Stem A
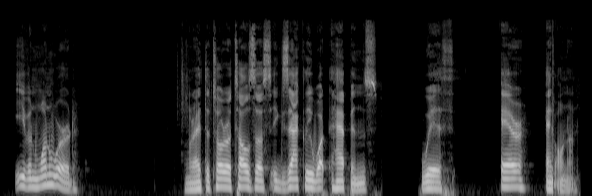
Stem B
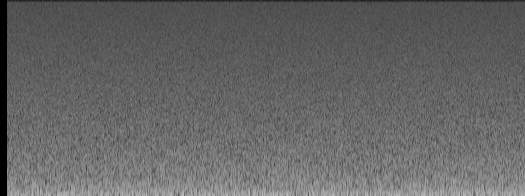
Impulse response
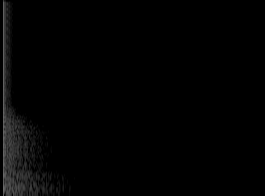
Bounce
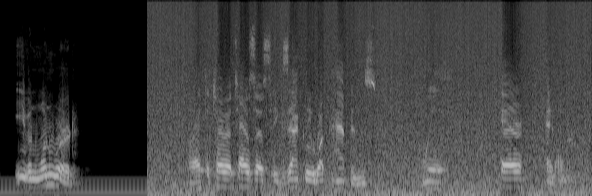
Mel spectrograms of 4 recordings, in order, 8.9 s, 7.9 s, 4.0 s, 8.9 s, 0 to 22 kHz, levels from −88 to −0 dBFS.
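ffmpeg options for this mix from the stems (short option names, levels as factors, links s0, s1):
-filter_complex "[0:a]highpass=280,bandreject=f=60:t=h:w=6,bandreject=f=120:t=h:w=6,bandreject=f=180:t=h:w=6,bandreject=f=240:t=h:w=6,bandreject=f=300:t=h:w=6,bandreject=f=360:t=h:w=6,bandreject=f=420:t=h:w=6,asplit=2[s0][s1];[s1]afreqshift=-0.25[s2];[s0][s2]amix=inputs=2:normalize=1,volume=1.26,asplit=2[s3][s4];[1:a]highshelf=f=9100:g=4.5,alimiter=level_in=1.78:limit=0.0631:level=0:latency=1,volume=0.562,adelay=2100,volume=1.12[s5];[s4]apad=whole_len=440349[s6];[s5][s6]sidechaincompress=threshold=0.0447:ratio=3:attack=46:release=518[s7];[s3][s7]amix=inputs=2:normalize=0,aeval=exprs='val(0)+0.00224*(sin(2*PI*50*n/s)+sin(2*PI*2*50*n/s)/2+sin(2*PI*3*50*n/s)/3+sin(2*PI*4*50*n/s)/4+sin(2*PI*5*50*n/s)/5)':c=same,asoftclip=type=tanh:threshold=0.0562"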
